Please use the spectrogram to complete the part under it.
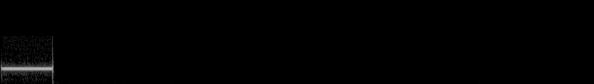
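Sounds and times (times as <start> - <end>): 
telephone answering machine beep: 0.0 - 0.6.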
